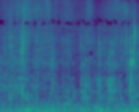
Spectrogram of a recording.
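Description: Brown kraft wrapping paper being folded and creased by hand while wrapping a present: soft rustling and rubbing of paper, with two brief sharper crinkles, one shortly after the start and one near the end.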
